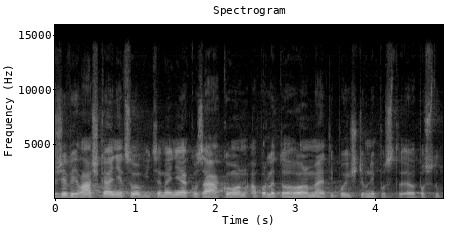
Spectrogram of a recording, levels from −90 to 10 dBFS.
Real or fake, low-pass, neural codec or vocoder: real; 14.4 kHz; none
